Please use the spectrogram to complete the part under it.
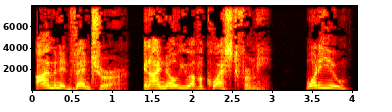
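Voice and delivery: high-pitched bold announcement; brash hail, rising until cut off; calling out. Acted. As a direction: announce yourself to the farmer. Yelling to farmer across field.

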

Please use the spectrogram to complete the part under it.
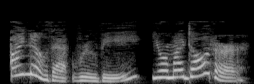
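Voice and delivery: put-on mother setting her child straight; lightly voiced mother, calm; patient mother. A narrator's reading. Mother answers young Ruby.

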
